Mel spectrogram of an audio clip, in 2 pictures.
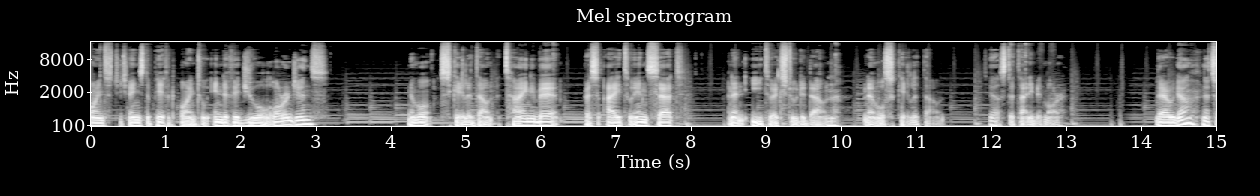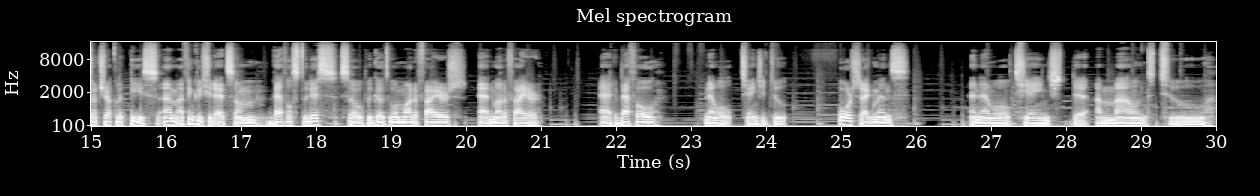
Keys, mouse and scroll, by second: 4.5 s, 6.8 i, 8.4 e, 10.3 s, 12.3 click, 13.1-13.5 scroll down 1, 13.5 Tab, 13.8-14.1 scroll up 2, 14.7-17.7 middle drag, 19.7-21.9 drag, 21.9 middle click, 22.2-23.7 scroll down 1, 23.7 scroll down 1, 23.9-25.2 drag, 25.2 scroll up 2, 26.5-29.5 drag.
